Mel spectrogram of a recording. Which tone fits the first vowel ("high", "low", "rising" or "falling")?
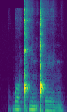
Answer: high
